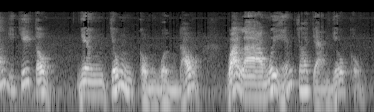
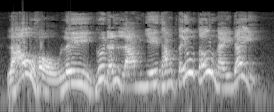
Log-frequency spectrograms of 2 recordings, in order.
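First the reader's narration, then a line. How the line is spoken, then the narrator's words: Loud roar. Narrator (Vietnamese): Lão tà gầm to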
